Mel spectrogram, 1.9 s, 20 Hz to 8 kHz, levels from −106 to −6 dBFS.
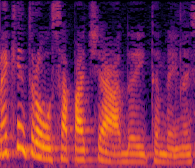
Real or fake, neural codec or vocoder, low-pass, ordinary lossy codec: real; none; none; none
